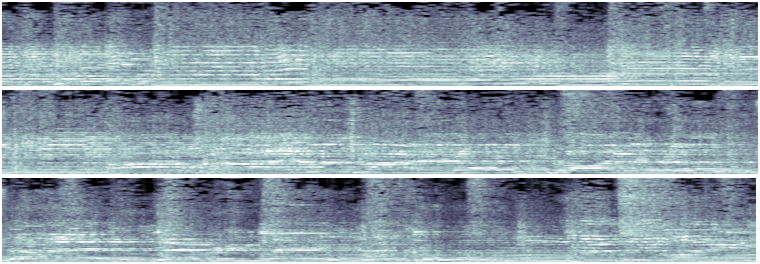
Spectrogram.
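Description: Live band playing with guitars, bass and drums under a bending lead melody line, recorded from far back in the room.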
